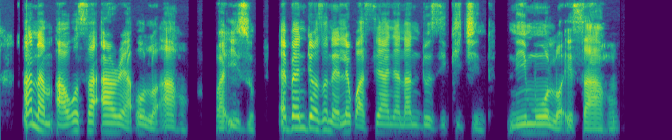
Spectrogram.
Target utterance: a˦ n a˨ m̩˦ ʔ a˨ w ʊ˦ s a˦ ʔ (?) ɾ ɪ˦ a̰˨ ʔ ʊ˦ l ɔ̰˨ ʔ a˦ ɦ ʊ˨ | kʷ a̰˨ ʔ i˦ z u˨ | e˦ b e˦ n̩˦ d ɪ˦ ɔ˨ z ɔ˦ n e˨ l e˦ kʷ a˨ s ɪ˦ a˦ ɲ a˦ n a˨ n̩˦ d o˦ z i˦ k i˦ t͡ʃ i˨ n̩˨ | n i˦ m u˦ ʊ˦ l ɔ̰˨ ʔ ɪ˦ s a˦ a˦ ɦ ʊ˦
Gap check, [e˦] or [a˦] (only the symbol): a˦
